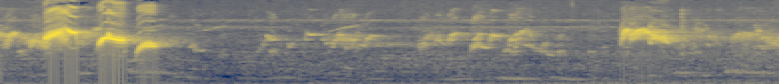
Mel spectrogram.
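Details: Morning song of a Red-whiskered bulbul: a burst of loud, fluty, up-and-down whistled notes opens, then quieter chattering warbles, and a strong whistled phrase returns near the end.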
